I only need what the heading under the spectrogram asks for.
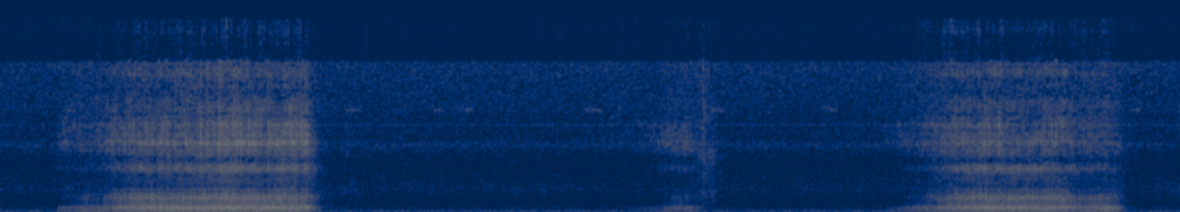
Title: Boston Terrier Snoring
